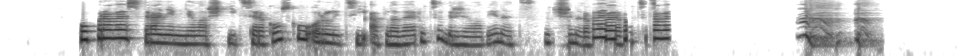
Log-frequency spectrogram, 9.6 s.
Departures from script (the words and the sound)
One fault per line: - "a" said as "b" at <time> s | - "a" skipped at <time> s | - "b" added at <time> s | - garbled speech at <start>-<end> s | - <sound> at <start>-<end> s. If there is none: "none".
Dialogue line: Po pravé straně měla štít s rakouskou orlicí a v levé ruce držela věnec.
- garbled speech at 5.4-6.7 s
- cough at 8.0-8.8 s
